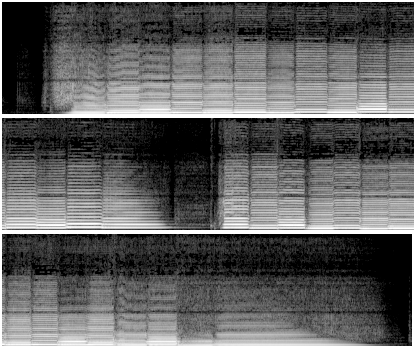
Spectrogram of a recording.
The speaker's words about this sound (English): So it's just a regular D scale and third sounds like this.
